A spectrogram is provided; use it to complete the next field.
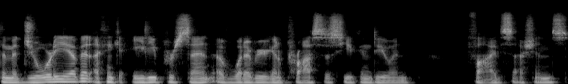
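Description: A man with an American accent speaks in a very deep, low pitch. The background is quiet. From Texas, San Antonio. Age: 40s. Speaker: entrepreneur. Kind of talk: casual chat.

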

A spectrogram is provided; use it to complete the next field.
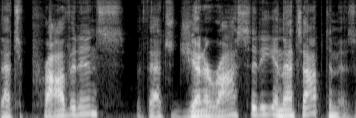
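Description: This man talks at a fairly slow pace, his pitch swinging very widely. The sound is dry and close with no echo, on a very clean recording with a silent background. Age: 60s. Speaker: professional storyteller and speaker. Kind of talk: casual radio interview.

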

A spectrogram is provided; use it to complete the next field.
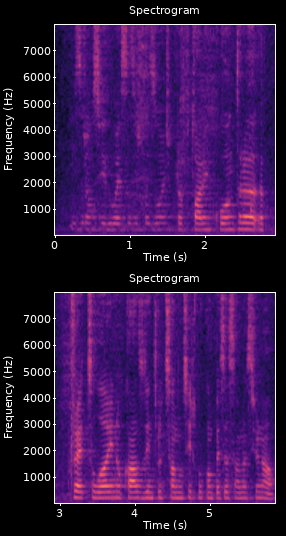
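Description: There is noticeable background noise. A woman talks at a very fast pace and a fairly high pitch, her intonation monotone and flat. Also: big swings in loudness. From Portugal, Porto. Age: 20s. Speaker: law student. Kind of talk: interview questions. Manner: hesitant.

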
